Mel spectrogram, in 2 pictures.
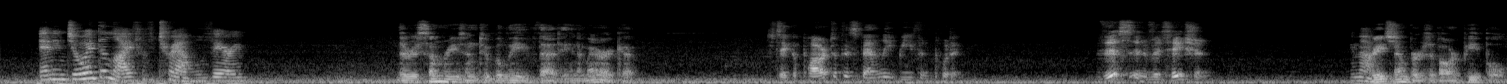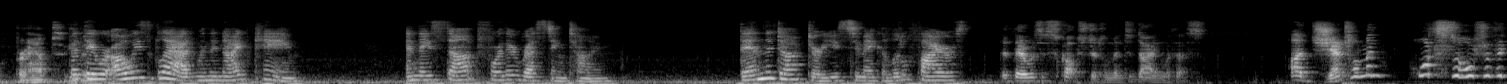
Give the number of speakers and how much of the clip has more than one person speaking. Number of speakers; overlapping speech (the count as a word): three, about 3%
